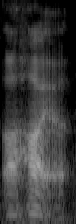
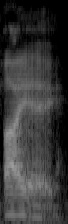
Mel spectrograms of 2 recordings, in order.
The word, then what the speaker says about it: Ohio: But one thing you have to know, the correct pronunciation of the state is Ahia. It's Ahia.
